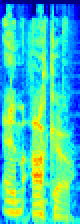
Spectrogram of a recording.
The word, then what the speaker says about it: Mako: I called it Mieko every time. It was M-Ako. M-Ako? So Mako. No, to Mako. No, it's an acronym. Nope. Until I play remake, to me, it's Mako.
